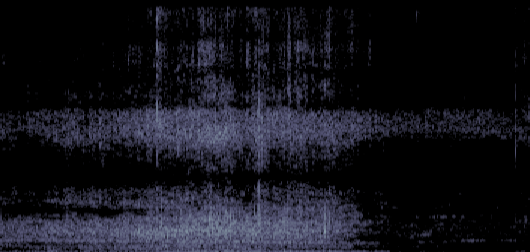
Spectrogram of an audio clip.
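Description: A vehicle passing by: a rushing noise with a low rumble that swells to a peak about two seconds in and fades out about a second later.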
